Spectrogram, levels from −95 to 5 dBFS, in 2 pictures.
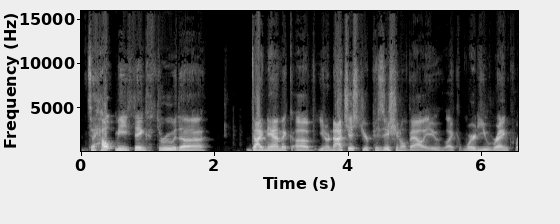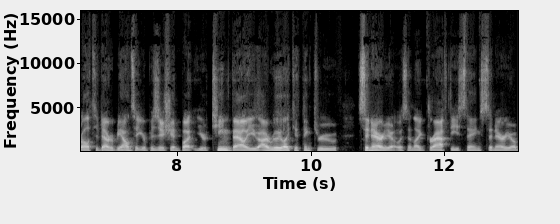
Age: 20-39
